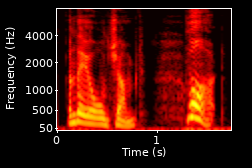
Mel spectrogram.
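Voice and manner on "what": high, loud, too-innocent reply; falsely innocent. A narrator's reading. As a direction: feign innocence and fool nobody. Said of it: "in an innocent tone that deceived nobody".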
